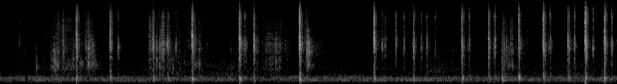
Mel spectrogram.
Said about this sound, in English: The librarian is torturing her keyboard.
